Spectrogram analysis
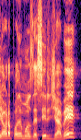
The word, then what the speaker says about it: Yahvé: De hecho es impronunciable, lo pronunciamos Yahvé porque es la única manera de pronunciarlo.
